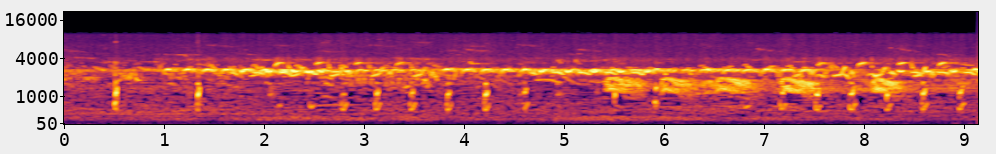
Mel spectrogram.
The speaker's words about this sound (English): It's a turkey tree call.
